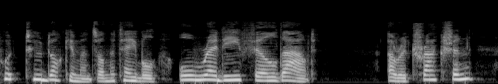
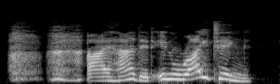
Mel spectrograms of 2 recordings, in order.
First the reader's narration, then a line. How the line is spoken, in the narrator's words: he shouts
